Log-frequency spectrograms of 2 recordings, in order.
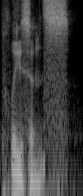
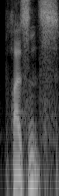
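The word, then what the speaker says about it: Pleasence: great by um U Don Pleasant Pleasants I for I don't know how to pronounce his last name but he's a great actor um it's Pleasant he did a lot of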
